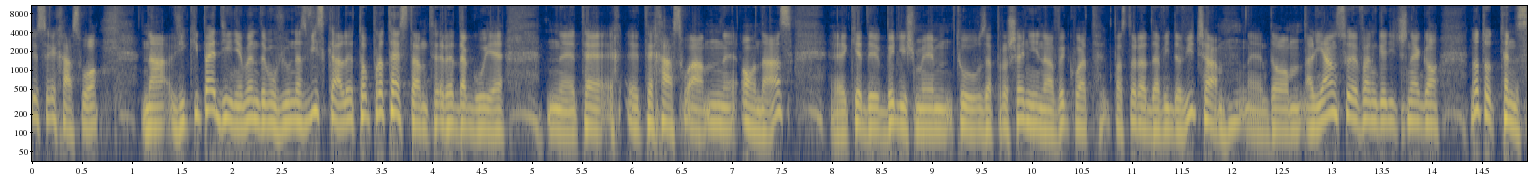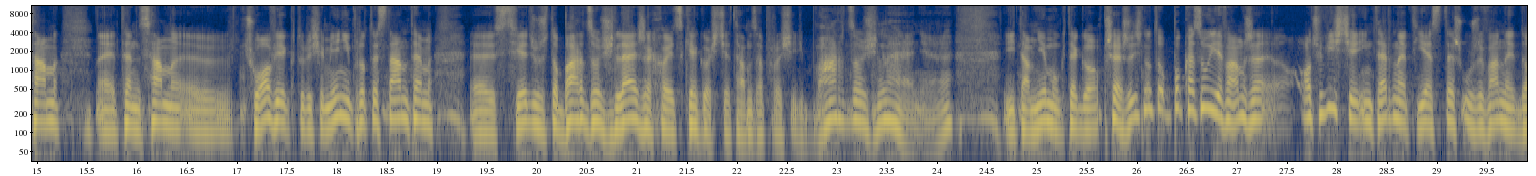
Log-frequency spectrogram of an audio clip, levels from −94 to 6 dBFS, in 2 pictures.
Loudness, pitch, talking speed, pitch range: -22 LUFS, 140 Hz, 135 wpm, 125-160 Hz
